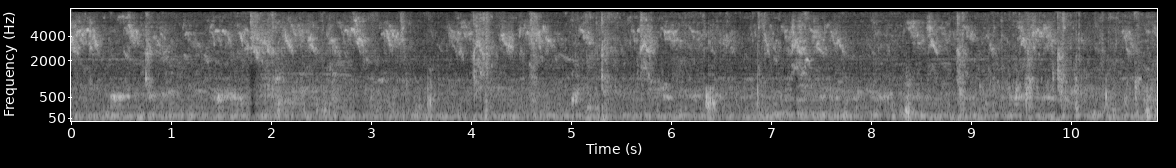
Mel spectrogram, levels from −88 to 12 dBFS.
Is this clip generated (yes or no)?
yes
